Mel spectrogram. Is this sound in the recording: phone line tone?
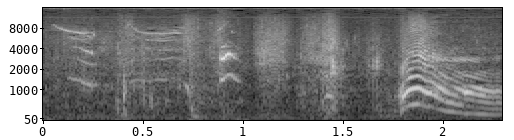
no

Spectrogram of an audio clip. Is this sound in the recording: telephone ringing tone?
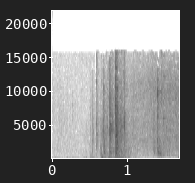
no

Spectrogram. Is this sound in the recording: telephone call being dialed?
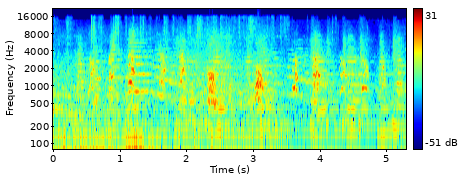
no

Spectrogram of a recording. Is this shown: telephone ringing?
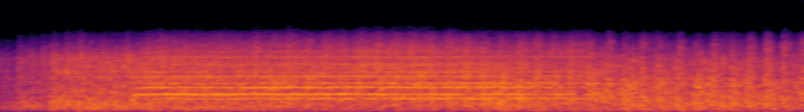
no

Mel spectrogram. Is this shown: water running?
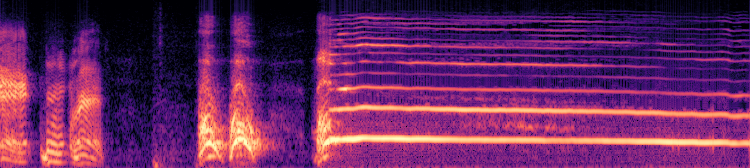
no

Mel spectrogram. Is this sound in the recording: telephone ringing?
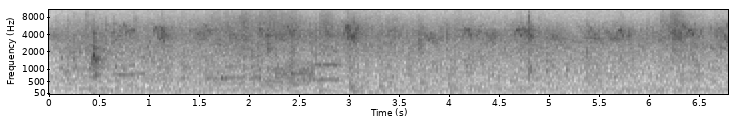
no

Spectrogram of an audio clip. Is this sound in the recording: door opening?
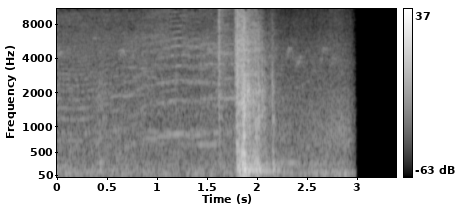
yes

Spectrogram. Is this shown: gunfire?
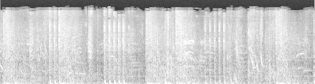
yes

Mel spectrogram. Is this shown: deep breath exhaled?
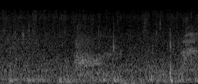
no

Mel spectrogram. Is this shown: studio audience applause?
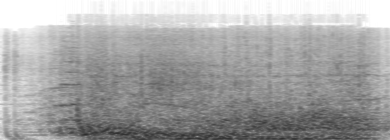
no

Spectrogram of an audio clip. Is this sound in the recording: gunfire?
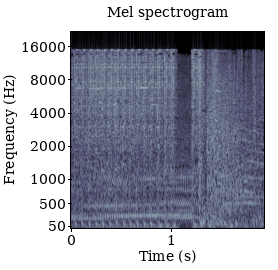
yes

